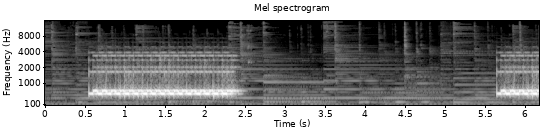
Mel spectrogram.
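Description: A telephone rings with an incoming caller: one loud, steady electronic ring lasting about two seconds, then a pause filled with low hum, then a second ring begins.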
